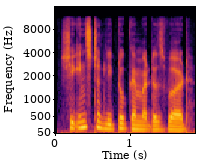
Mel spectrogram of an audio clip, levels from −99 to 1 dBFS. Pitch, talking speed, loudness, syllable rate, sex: 135 Hz, 225 wpm, -16 LUFS, 5.3 syllables/s, male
